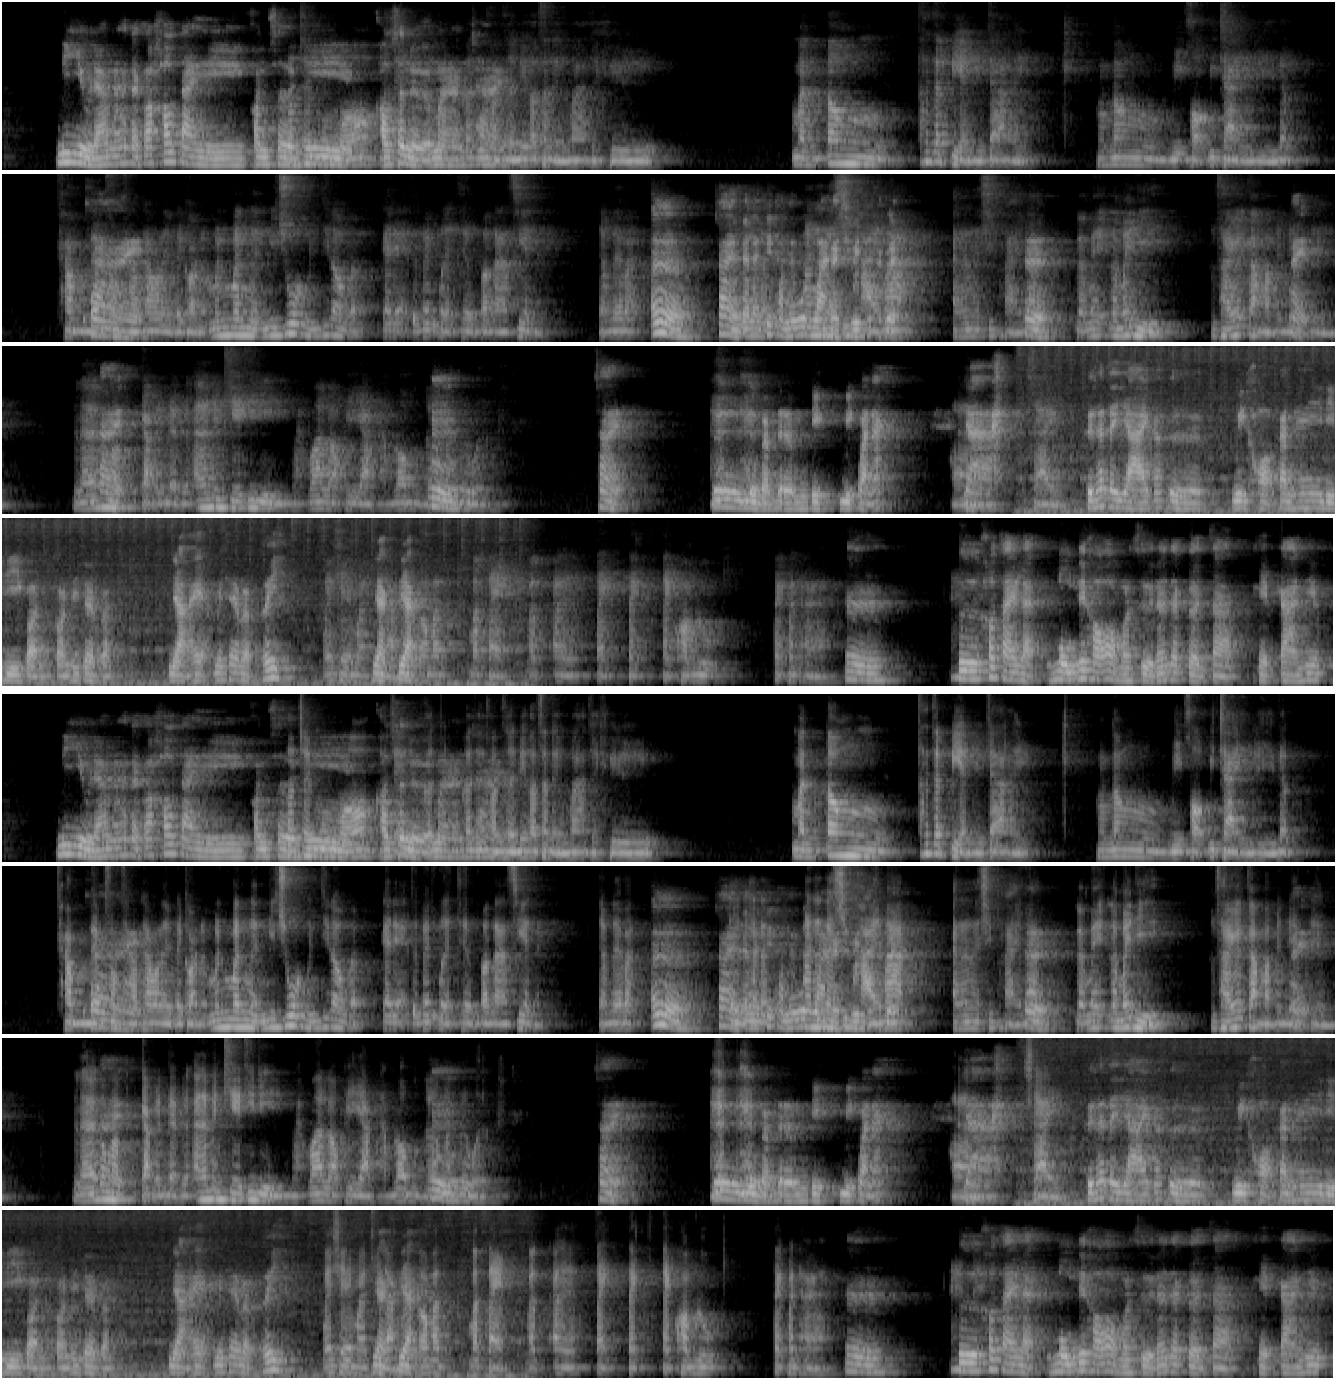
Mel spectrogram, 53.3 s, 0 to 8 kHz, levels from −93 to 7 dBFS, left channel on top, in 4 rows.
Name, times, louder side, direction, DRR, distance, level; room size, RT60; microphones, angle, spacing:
voice 1, 0.5-3.5 3.8-5.1 14.2-14.7 19.8-20.2 20.5-22.3 23.6-23.8 26.2-26.4 27.6-27.9 30.9-31.3 32.6-33.0 33.8-35.6 36.3-36.9 37.5-41.1 41.7-42.8 43.7-44.2 48.4-48.8 49.6-53.2, left 2 dB, 30° left, 9 dB, 0.6 m, -31 dB
voice 2, 2.8-4.3 4.6-6.5 7.9-8.9 9.2-10.3 11.0-12.9 13.9-18.7 19.3-19.7 20.6-21.0 21.3-22.4 22.8-23.7 24.1-24.9 25.4-26.7 27.4-31.5 33.7-34.2 36.1-36.5 36.9-37.3 43.2-47.2 47.7-48.3 49.5-49.6, right 3 dB, 70° right, 10 dB, 0.7 m, -35 dB
sound 1, 36.8-45.2, left 1 dB, 75° left, 3.0 m, -49 dB
9.7 x 6.2 x 5.6 m, 0.78 s
head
